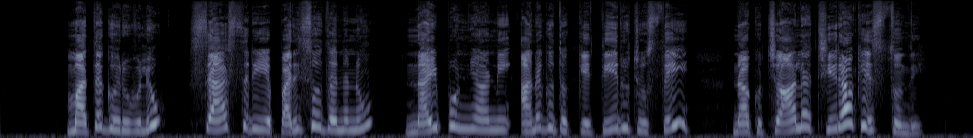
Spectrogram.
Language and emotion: Telugu, angry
